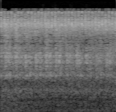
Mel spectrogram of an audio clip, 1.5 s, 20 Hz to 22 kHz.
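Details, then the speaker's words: Chevrolet Montana 2023/24 1.2 turbo three-cylinder LTZ Premier at about 21,000 km, heard loudly inside the cabin: hissy, busy idle with a faint light knock. Dealer calls it normal for three-cylinders; owner says it didn't do this when new. Cause unconfirmed. "o chefe da oficina falou que é normal do veículo, a categoria normal. que todos esses motor três cilindros bate, mas ela não fazia esse barulho quando ela era nova."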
